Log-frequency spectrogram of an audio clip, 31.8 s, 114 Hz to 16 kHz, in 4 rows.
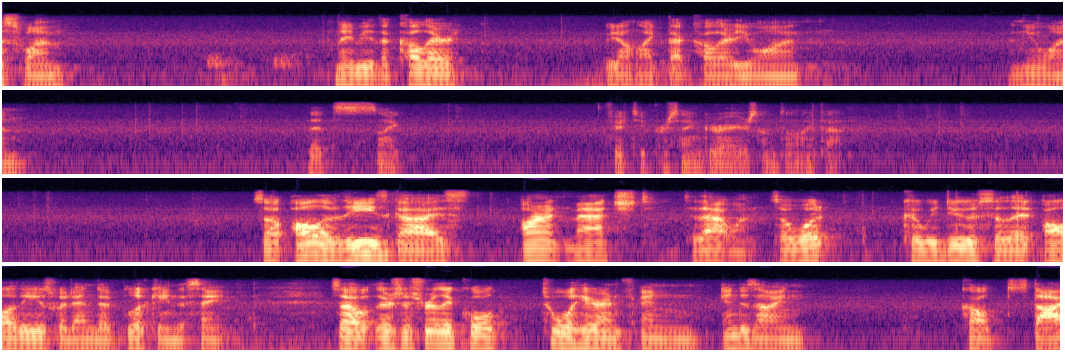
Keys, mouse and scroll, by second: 9.2 click, 11.2 click, 18.3 click, 18.8 click, 19.4 click, 22.4 click, 23.4 w.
